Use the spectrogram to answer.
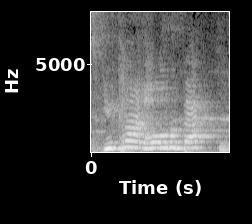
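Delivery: ordinary delivery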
